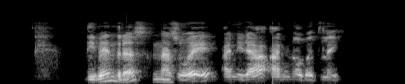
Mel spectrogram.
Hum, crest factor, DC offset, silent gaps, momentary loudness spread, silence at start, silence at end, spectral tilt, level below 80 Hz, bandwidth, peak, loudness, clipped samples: none; 18 dB; under 0.1%; 0.71-0.83 s; 19 LU; 0.35 s; 0.7 s; -4 dB/octave; -60 dBFS; 7.8 kHz; 0 dBFS; -15 LUFS; under 0.1%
